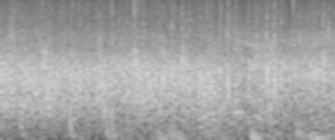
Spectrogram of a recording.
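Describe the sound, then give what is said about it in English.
Dense, continuous audience applause keeps up at a steady, loud level from start to finish, a thick wash of many hands clapping together. “All the people who are clapping”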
